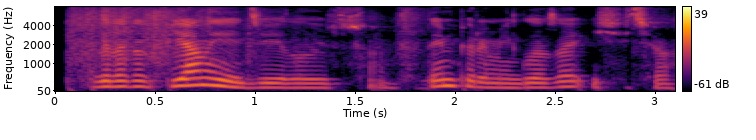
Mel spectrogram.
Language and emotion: Russian, neutral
